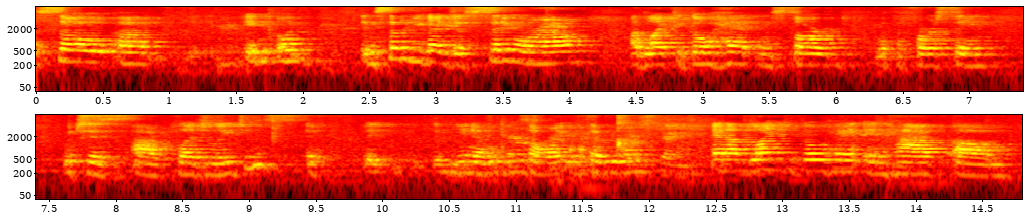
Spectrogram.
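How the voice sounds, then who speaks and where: A woman's voice: mid-range voice, darkish tone. A woman from Afghanistan chairing a political convention, firm and insistent as she keeps order and gives a speech. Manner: firm, repeats thank-yous to restore order. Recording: echoey hall, distant mic, background noise.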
